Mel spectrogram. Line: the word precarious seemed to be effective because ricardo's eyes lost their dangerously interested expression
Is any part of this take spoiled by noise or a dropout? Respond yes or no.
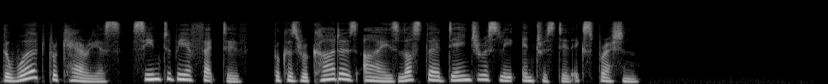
no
